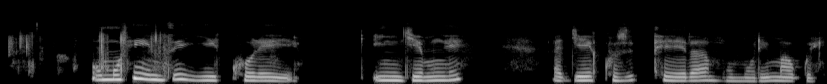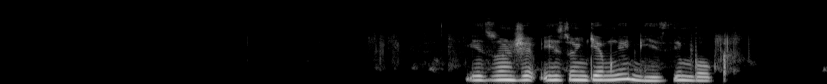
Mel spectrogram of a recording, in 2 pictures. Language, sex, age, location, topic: Kinyarwanda, female, 25-35, Musanze, agriculture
